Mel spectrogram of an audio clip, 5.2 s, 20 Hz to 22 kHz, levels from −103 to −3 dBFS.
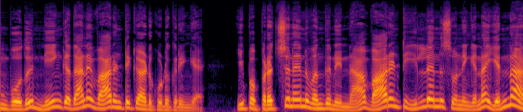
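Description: Speech recording with no audible technical faults anywhere.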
